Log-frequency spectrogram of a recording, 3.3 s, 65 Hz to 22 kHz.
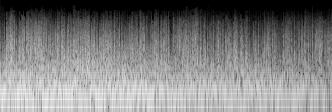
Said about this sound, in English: In July 1946, the Navy exploded 2 nuclear bombs in Bikini Lagoon in the Marshall Islands, part of something called Operation Crossroads.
